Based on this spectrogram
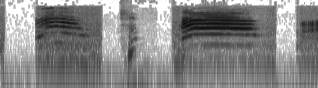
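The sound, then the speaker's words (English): A person imitates a cat yowling muffled inside a backpack: two long, drawn-out wails with a short breathy sound between them, then a third one starting, fairly loud. “Cat noises are the one thing I can do pretty well.”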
